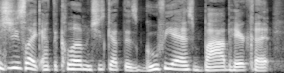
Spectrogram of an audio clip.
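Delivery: ordinary talk, nothing marked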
